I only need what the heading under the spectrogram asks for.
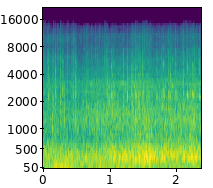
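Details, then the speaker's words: Onyx RCR electric bike, untouched by the owner since purchase: faint, irregular high squeaks come and go over the motor hum and road rumble while riding; source can't be pinned down. "okay so i'm pretty sure you guys can hear the squeaks i can kind of hear them through my home a little bit"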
